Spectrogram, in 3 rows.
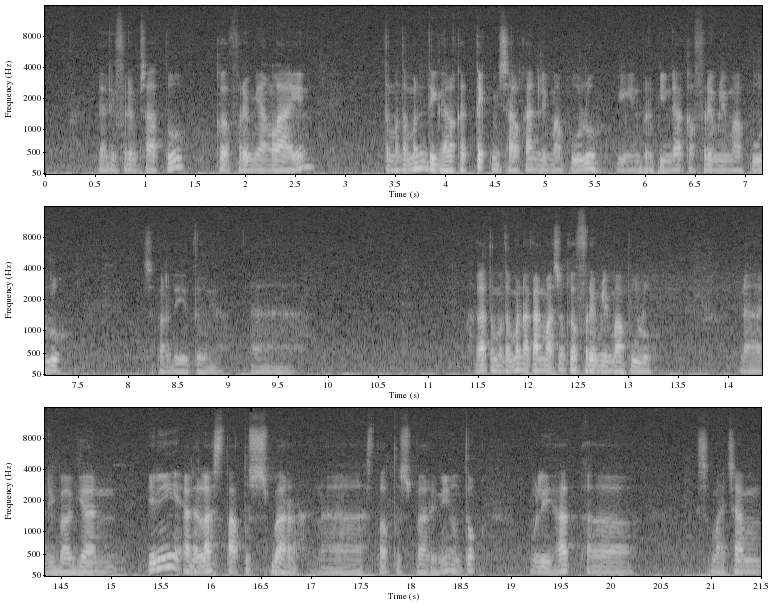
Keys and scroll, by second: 1.0 typing, 5.0 typing.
